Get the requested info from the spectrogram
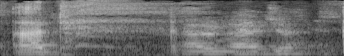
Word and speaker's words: Adonijah: Adonijah. – Adonijah, thank you.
